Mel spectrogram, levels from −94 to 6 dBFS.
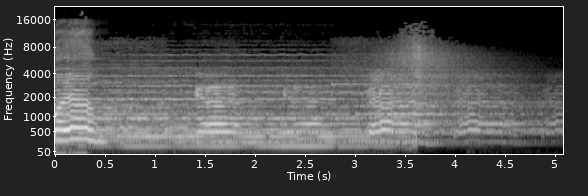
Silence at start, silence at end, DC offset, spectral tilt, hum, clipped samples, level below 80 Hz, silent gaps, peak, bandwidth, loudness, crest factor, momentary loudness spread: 0 s; 0 s; under 0.1%; -3.5 dB/octave; none; under 0.1%; -66 dBFS; none; 0 dBFS; 16.5 kHz; -18 LUFS; 18 dB; 14 LU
